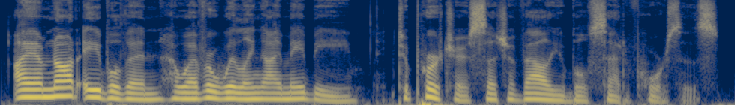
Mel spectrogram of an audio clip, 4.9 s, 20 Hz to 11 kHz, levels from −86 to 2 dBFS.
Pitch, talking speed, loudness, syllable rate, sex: 145 Hz, 220 wpm, -18 LUFS, 6.2 syllables/s, female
